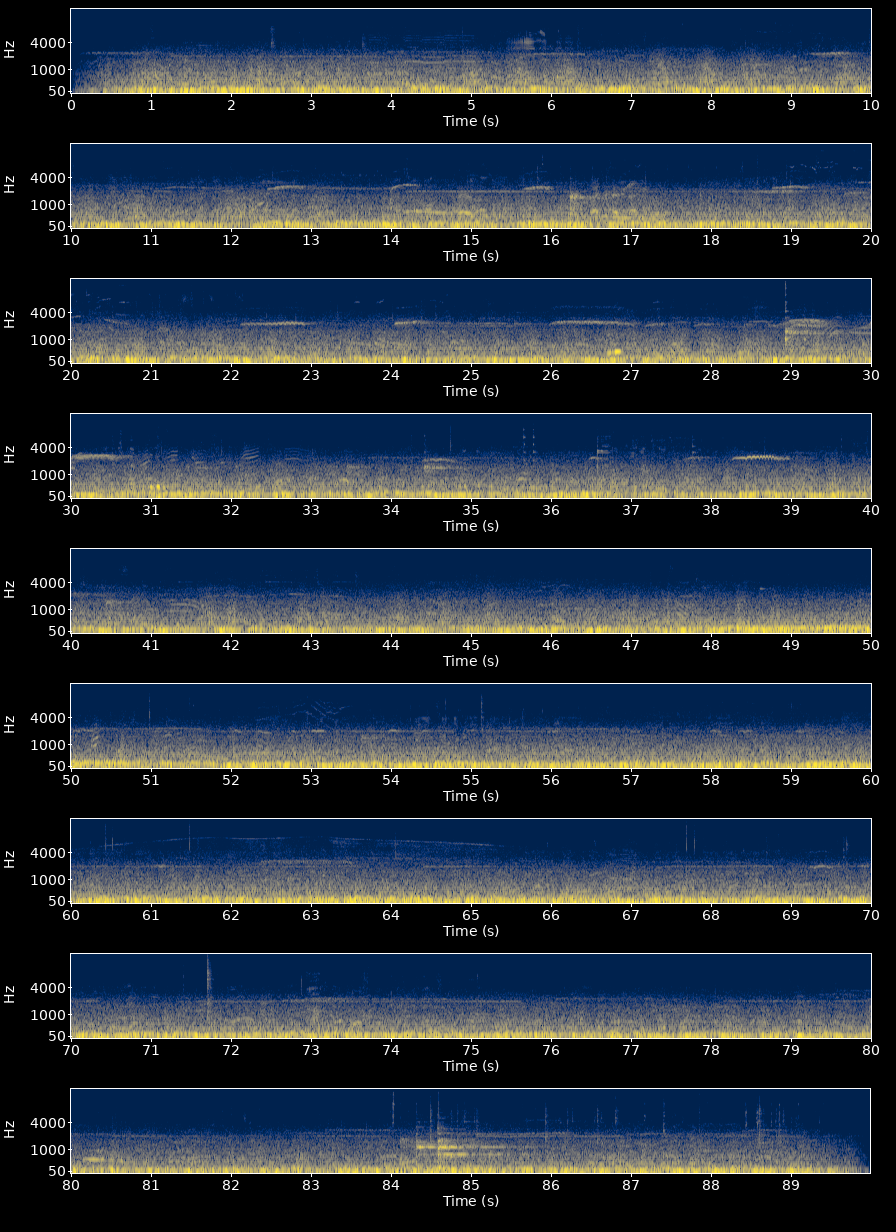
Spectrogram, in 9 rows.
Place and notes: berlin potsdamer str., reichpietschufer - protests against nulear power
sound of the nearby anti nuclear power protesters
Berlin, Germany, 26 March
